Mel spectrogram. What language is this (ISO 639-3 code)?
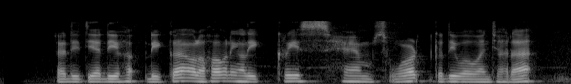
sun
